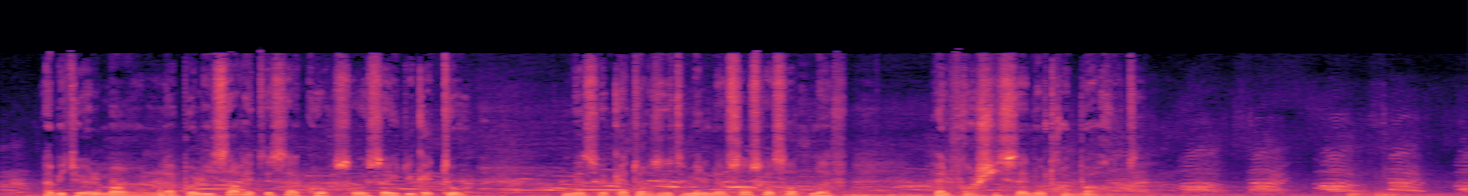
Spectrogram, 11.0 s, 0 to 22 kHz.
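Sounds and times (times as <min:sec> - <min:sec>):
crowd of nationalists chanting during street clashes with police: 0:00.0 - 0:10.9
speech: 0:00.3 - 0:08.6.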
